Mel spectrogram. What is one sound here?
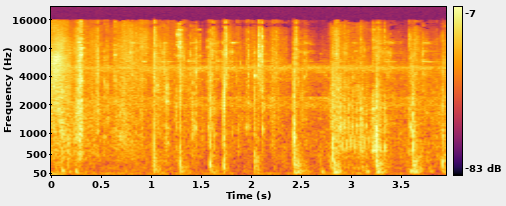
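Boots thud on wooden steps and boards.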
